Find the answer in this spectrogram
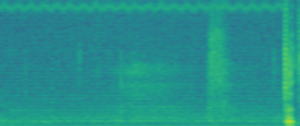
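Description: Pause in a man's amplified speech: low room tone with a faint steady hum from the sound system, a brief faint noise about a second and a half in, then his voice starts again at the very end.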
